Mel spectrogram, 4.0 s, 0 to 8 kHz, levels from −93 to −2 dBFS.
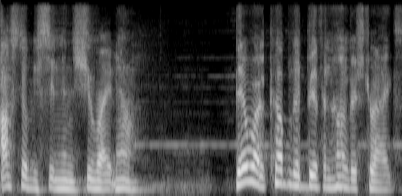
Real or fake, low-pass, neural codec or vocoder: fake; 7.2 kHz; codec, 32 kHz, 1.9 kbps, SNAC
